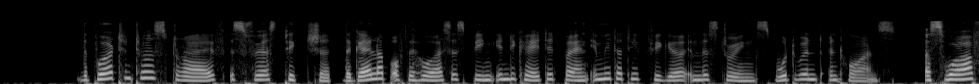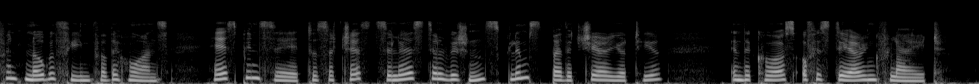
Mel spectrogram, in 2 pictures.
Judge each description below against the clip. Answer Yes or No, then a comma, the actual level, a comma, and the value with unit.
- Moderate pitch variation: Yes, average, 3.8 semitones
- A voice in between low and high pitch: No, high, 210 Hz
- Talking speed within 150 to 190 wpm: Yes, average, 155 wpm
